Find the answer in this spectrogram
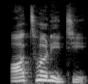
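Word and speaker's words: authority: এ ইউ অ ডি আই ডি ই এন সি ই এনস অ ডি এনস audience মানে দর্শক audience আচ্ছা পরবর্তী শব্দ অথরিটি এটা সহজেই বুঝতে পারবে কারণ কি এখানে দেখো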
